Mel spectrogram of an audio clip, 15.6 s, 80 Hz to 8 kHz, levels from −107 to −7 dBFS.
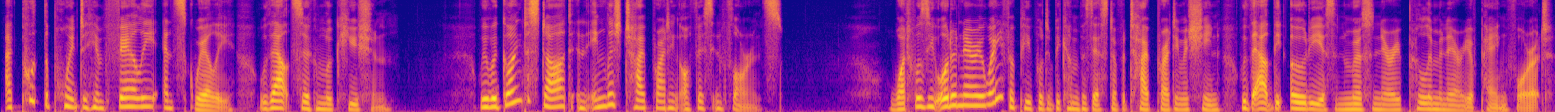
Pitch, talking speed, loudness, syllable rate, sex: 180 Hz, 175 wpm, -22 LUFS, 6.5 syllables/s, female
